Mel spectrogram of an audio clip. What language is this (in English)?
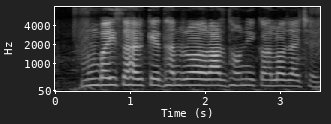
Maithili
